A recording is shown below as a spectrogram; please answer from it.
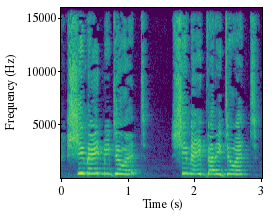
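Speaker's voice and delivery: high, loud pointing cry; accusing shout. Acted. Abigail accusing Tituba before the adults, loud. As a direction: fling the blame at her.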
